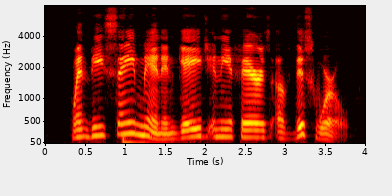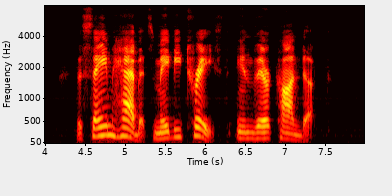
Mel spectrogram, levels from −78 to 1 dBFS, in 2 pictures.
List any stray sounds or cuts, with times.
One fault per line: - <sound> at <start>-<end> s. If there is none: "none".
none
